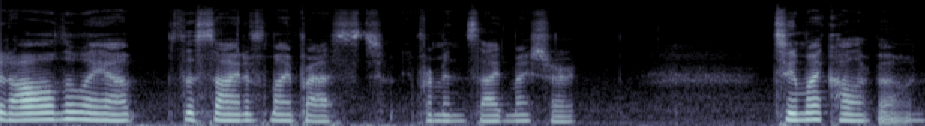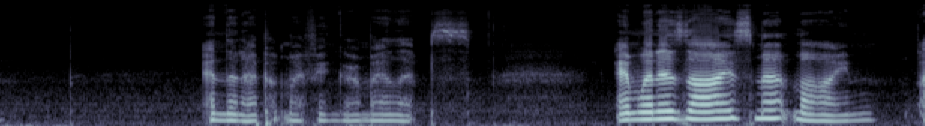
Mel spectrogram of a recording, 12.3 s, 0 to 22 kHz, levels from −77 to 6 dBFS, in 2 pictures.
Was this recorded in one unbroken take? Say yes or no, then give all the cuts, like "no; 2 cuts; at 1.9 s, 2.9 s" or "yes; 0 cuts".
yes; 0 cuts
